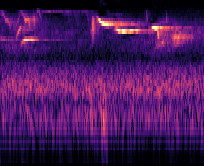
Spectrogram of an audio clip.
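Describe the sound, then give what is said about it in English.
A song sparrow sings in the open, a few faint, thin, high whistled notes over a steady low background hum. “I just paused because just as I was about to speak, a song sparrow sang out right behind us.”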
